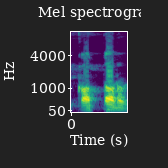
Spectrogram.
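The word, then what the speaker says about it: قطر: Nah, kalau negara itu punya pendirian yang kuat seperti Kotor kemarin ya, bahasa kita Qatar ya, aslinya bunyinya kotor. Orang Indonesia kalau mau ngomong kotor, negara kotor, kotor tuh nggak baik kan itu. Nah, lalu bacanya Qatar.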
